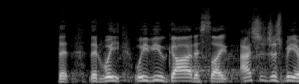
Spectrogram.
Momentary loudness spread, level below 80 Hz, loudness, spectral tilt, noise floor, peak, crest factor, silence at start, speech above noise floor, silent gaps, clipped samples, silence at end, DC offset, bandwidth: 8 LU; -70 dBFS; -22 LUFS; -5.5 dB/octave; -74 dBFS; -6 dBFS; 16 dB; 0.6 s; 52 dB; none; under 0.1%; 0 s; under 0.1%; 11.5 kHz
